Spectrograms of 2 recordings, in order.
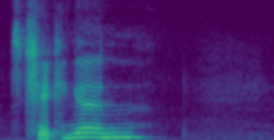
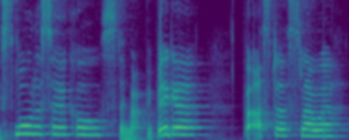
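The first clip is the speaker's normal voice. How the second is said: bright, much higher encouraging lilt; high playful voice; 10 semitones higher than usual. Shown as a demonstration. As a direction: lift the voice way up, playful. Yoga teacher offering options.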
